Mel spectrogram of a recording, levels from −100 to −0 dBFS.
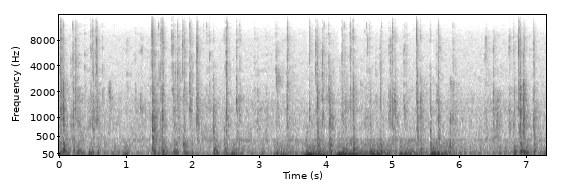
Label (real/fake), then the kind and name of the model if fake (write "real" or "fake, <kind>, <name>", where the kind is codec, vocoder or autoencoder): real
